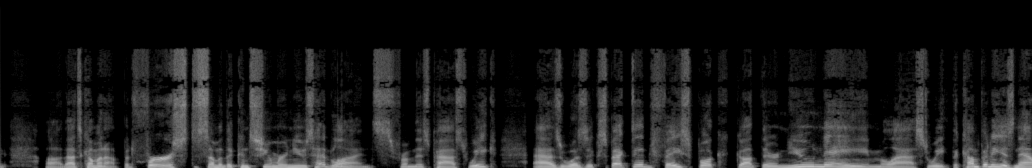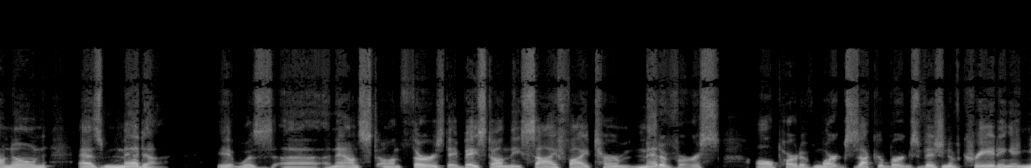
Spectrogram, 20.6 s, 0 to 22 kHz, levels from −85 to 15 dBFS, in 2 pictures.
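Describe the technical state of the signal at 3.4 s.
Chunks out of order at 3.37 to 3.41 s: an 11 ms chunk plays late, apparently three chunks behind its place, so three hard joins produce a brief jumbled moment.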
